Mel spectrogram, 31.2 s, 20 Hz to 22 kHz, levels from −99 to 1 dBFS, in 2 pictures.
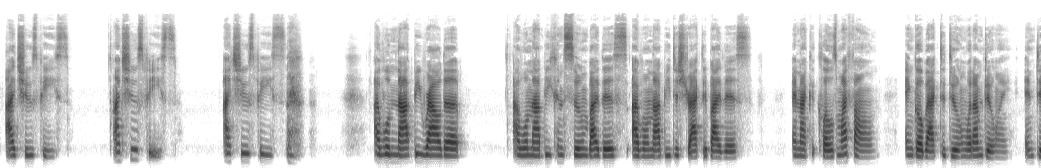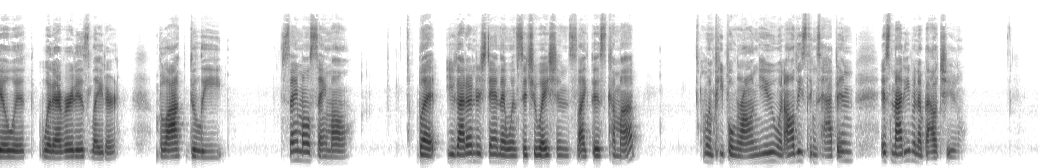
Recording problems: thin; very; fading below 300 Hz

